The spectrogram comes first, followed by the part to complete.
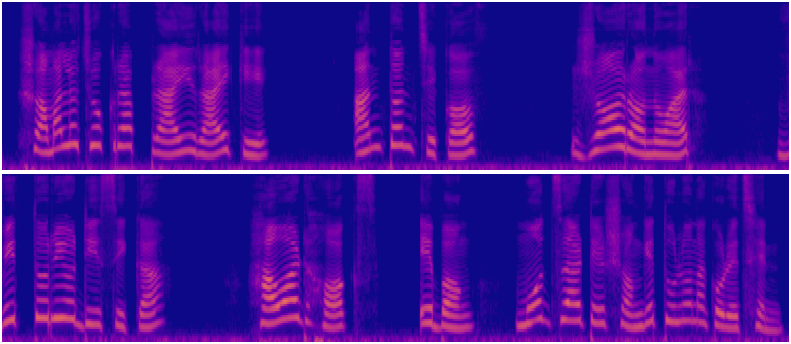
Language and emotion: Bengali, neutral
